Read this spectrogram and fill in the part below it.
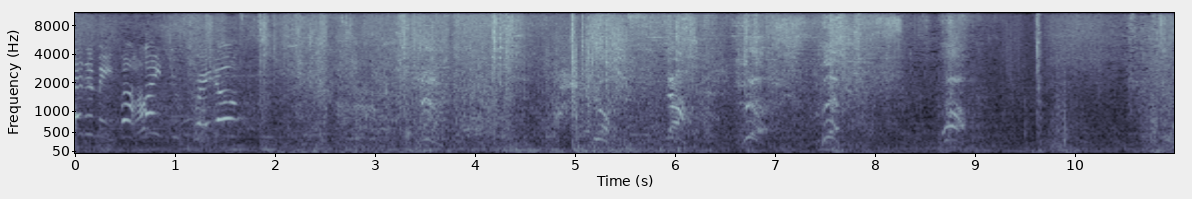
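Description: Weapons clash and strike in a fast fight.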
